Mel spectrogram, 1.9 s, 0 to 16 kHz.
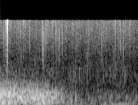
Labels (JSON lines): {"label": "biophony, growl", "recorder": "SoundTrap 500"}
